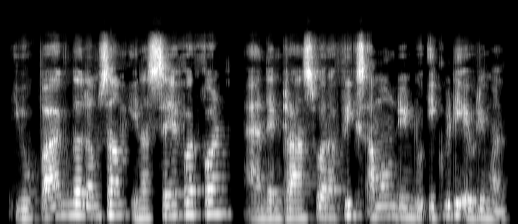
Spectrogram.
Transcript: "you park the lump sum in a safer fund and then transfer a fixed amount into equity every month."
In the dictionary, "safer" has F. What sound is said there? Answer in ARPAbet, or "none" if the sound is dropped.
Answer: F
